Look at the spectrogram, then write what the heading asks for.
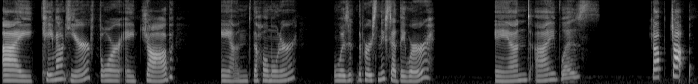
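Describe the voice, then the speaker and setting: Casting: woman to play young ghost girl for ASMR audio drama. Slow delivery, mid pitch, casual and frank, tender and wistful. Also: a bit bright. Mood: nonchalant, frank. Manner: casual, hesitant, matter-of-fact about grim things. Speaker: voice actor. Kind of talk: intimate ASMR audio roleplay.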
